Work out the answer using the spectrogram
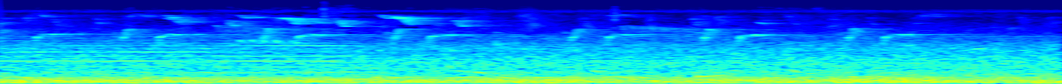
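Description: Birds calling from the trees, a short high note repeated about twice a second, over a steady low background rumble.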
